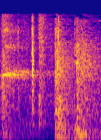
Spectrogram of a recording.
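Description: Intro-sting sound effects for an animated logo reveal: a sharp hit a little over half a second in, then two heavy, deep impacts about a second and a second and a half in, ringing away slowly.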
